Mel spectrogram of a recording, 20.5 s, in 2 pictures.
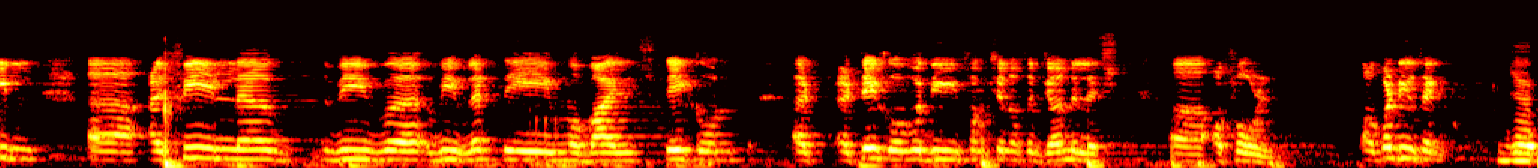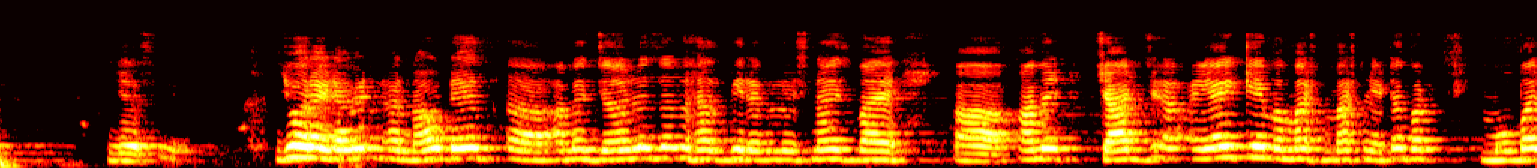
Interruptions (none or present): none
